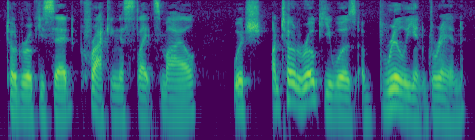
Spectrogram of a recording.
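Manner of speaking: usual speaking voice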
